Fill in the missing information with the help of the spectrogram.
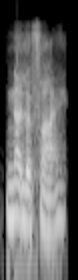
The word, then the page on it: nullify: Indian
